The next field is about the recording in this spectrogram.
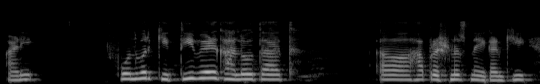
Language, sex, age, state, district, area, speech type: Marathi, female, 30-45, Maharashtra, Satara, urban, spontaneous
